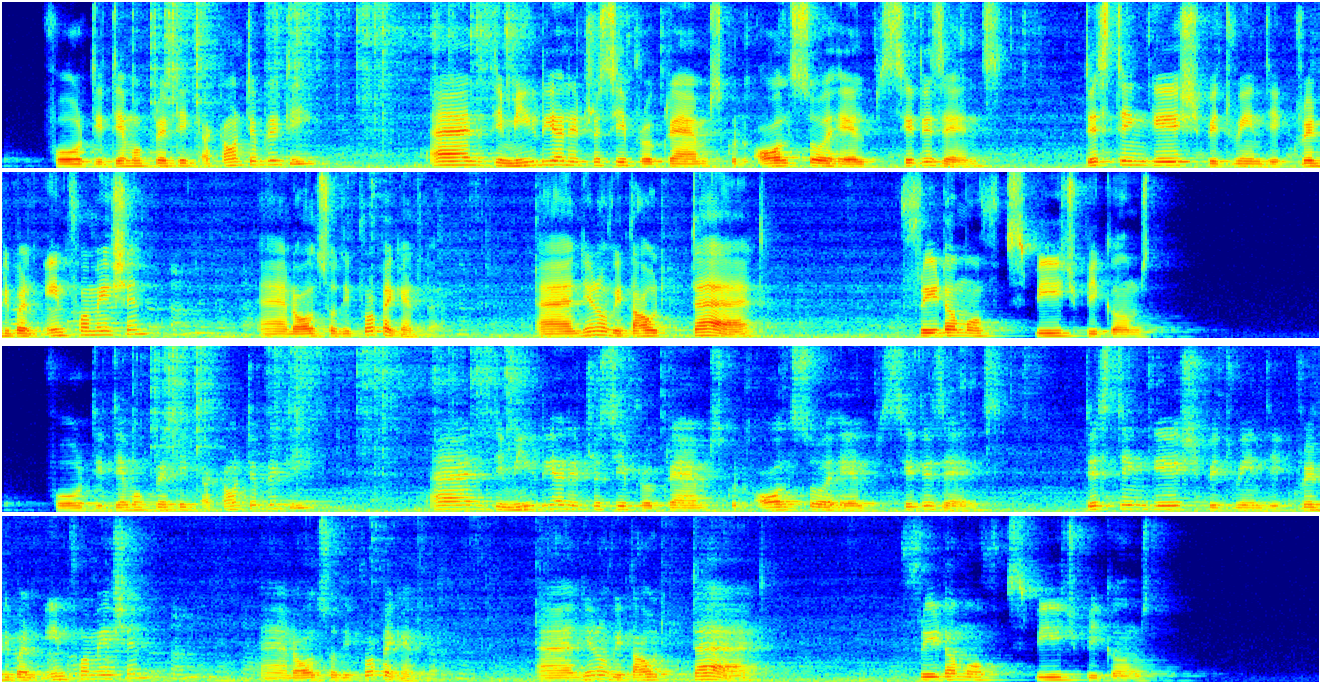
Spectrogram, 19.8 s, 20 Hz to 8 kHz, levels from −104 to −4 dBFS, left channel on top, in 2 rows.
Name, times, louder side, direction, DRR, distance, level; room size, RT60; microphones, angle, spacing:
voice 1, 0.4-2.4 3.2-7.5 8.1-11.0 11.8-13.2 13.9-15.5 16.7-18.5, left 5 dB, 50° left, 14 dB, 0.4 m, -26 dB
sound 1, 0.7-17.0, left 1 dB, 30° left, 1.2 m, -45 dB
10.0 x 5.7 x 5.3 m, 0.82 s
head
